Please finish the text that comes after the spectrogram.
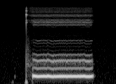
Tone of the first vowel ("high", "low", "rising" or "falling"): high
